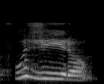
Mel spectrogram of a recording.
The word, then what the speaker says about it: fugiram: o a m porque essa palavra ela se pronuncia fugiram porque já aconteceu ok vamos ler de novo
